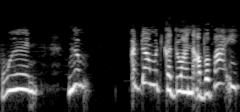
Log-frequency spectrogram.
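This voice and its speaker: A woman's voice: extremely high pitch, expressive, takes it slowly, exaggerated voice. A woman acting a lovestruck, wistful young student in an Ilocano radio drama, with emotive, hesitant delivery. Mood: curious, eager. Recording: dull lo-fi sound, roomy echo.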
